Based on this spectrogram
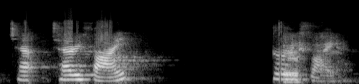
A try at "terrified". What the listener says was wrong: With a D, terrified.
